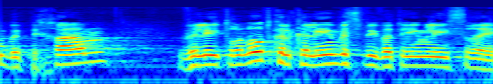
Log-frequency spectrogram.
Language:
Hebrew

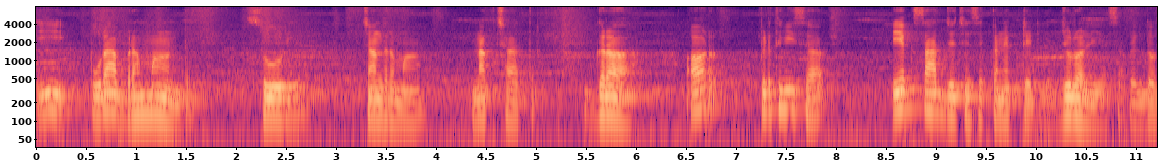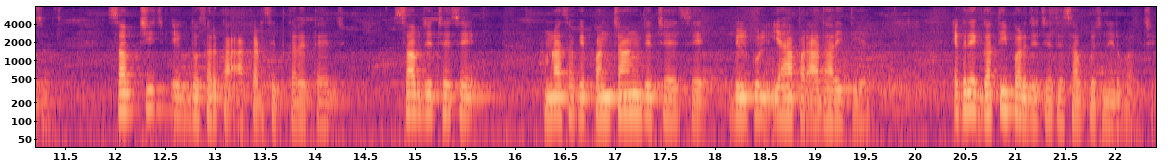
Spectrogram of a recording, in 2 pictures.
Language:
Maithili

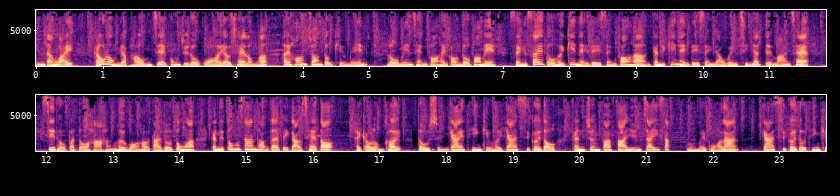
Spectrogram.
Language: Chinese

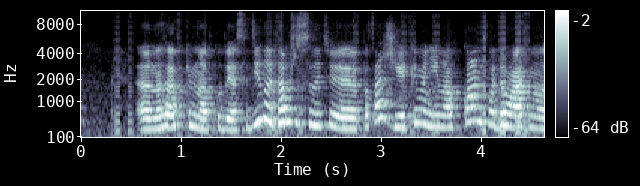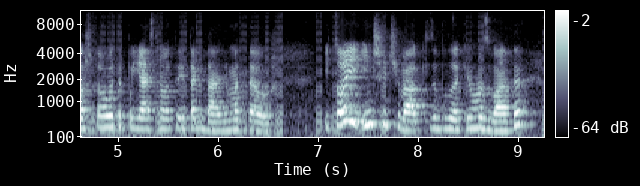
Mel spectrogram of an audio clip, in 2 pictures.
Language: Ukrainian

